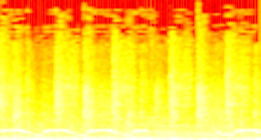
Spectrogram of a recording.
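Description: Police car siren in the video game Grand Theft Auto III, wailing in repeated rising and falling sweeps over a low rumbling engine, loud and continuous with no talking.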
